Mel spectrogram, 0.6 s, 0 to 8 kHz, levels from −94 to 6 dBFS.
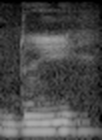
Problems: none marked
